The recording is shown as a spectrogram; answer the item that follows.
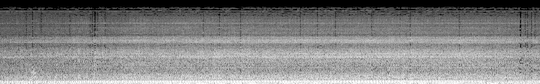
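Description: Motorcycle engine running at a steady cruise with a low, even note. It eases off just before the end.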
